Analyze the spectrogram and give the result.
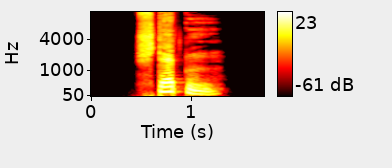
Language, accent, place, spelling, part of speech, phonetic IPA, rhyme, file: German, Germany, Berlin, Stätten, noun, [ˈʃtɛtn̩], -ɛtn̩, De-Stätten.ogg
- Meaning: plural of Stätte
